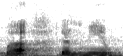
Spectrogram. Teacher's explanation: Yang pertama yaitu bunyi bilabial, yang dihasilkan dari kedua bibir yang menutup, setelah itu lalu terbuka. Bunyi yang dihasilkannya itu bunyi huruf ba dan mim.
